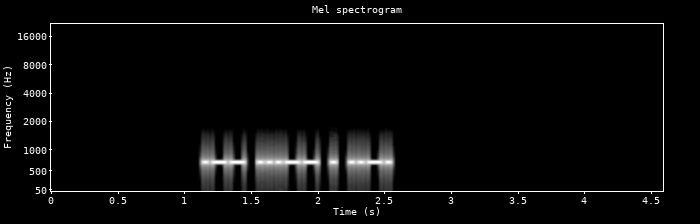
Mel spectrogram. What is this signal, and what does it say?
Morse code, heard as a keyed tone, about 34 wpm, 700 Hz. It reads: W3EF
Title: Call Signs Repeated 3x - 35wpm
